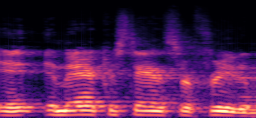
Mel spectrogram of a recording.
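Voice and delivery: ordinary delivery

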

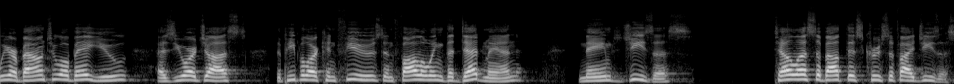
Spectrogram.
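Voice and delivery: loud cry.

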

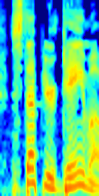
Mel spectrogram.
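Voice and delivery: usual speaking voice

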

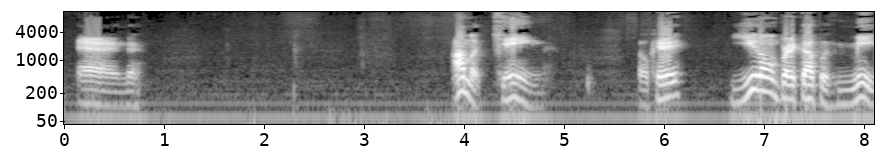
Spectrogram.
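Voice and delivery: loud, slow, obnoxious bragging. In a role-play, a player's character is being dumped with kids watching; loud, obnoxious boasting. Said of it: "saying this like as loudly and as obnoxiously".

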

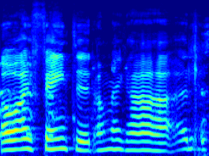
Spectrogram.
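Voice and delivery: put-on shrill, drawn-out girly-girl voice. Teasing another speaker about faking to get out of reading: mocking girly-girl voice. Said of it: "you're such a girly girl. Like".

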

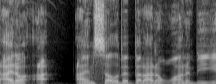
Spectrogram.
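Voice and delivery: plain

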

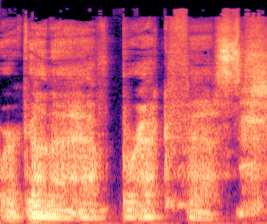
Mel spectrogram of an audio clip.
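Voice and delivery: whisper. Everyone asks for the Slayer as Dowling lies dying: Dowling whispering on death's doorstep. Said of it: "just whispers".

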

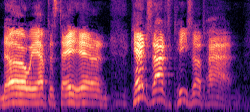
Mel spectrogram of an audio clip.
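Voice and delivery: loud pirate captain voice. Retelling Hook's story, giving the captain's reply to his crew: Hook pirate voice. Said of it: "That was a good voice".

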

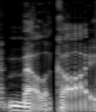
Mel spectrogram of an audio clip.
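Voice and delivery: creepy, eerie, sinister spooky-sounding voice. Friends take turns saying a Bible book's name, each in a creepy voice. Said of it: "make it sound creepy".

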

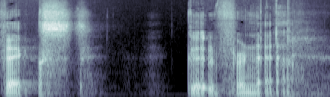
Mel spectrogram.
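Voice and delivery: voiceless, whispered, mock announcer-style delivery. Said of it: "they'll be like".

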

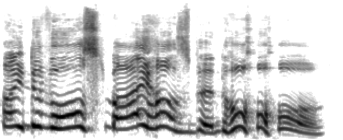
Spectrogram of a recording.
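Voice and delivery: very high, hoity-toity female voice. Quoting a classic line back to the group, in Jerry Nelson's hoity-toity female voice. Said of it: "I love that hoity-toity voice".

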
